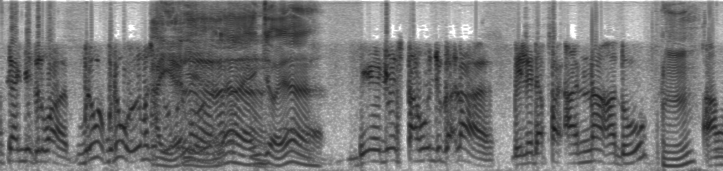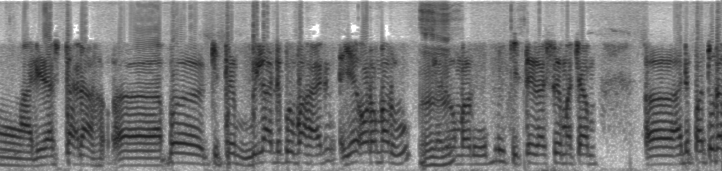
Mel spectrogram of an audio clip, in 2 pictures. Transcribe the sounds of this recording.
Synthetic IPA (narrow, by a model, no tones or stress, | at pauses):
akanɲəkəluarbəubəduəmasajə | iɲd͡ʒɔja | diədəsə̥t̪aɦʊnd͡ʒuɡaʔlah | bilədapat̪̚anãʔt̪uʔadiɾast̪aʔlahəapəkit̪əbilaadəp̬əɾubaɦanjəoɾaŋbaɾuiadəoɾaŋbaɾuinikit̪əɾasəmat͡ʃam | əadəpat̪uɾa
